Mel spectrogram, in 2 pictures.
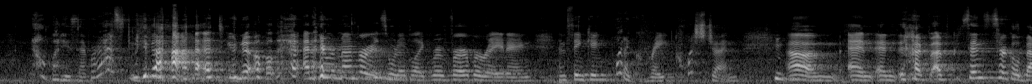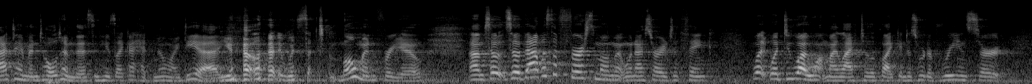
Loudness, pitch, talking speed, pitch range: -27 LUFS, 210 Hz, 230 wpm, 185-255 Hz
